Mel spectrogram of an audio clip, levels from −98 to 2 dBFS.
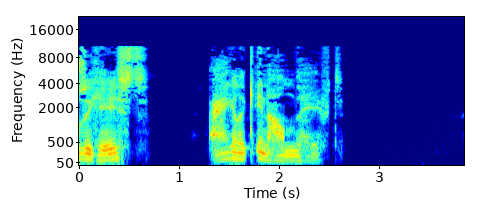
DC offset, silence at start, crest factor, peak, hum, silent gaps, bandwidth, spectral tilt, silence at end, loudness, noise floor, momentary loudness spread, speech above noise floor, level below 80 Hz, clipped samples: under 0.1%; 0 s; 22 dB; -10 dBFS; none; none; 11 kHz; -3.5 dB/octave; 1.25 s; -29 LUFS; under -90 dBFS; 16 LU; over 61 dB; -64 dBFS; under 0.1%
